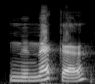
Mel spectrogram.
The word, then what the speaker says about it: Nneka: Ashley is inviting the new girl, Nneka.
